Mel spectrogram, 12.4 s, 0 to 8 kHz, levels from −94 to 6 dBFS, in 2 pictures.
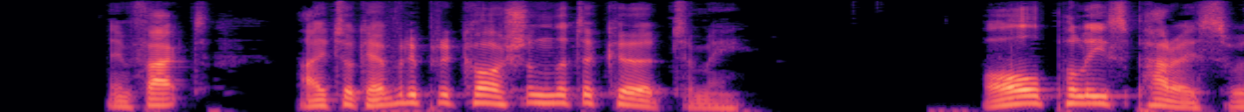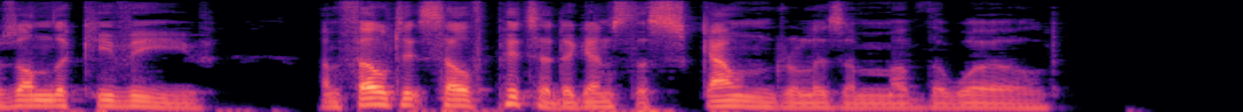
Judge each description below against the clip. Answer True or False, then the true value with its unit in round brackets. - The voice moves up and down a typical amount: False (8.6 semitones)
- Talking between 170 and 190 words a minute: False (135 wpm)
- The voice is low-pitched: True (105 Hz)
